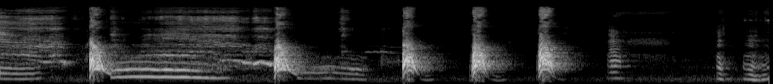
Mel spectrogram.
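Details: Indoor pet dog reacting to a recording of a screaming French Bulldog: a drawn-out wavering howl for nearly two seconds, then another howl, followed by sharp barks about every 0.7 seconds and softer whines at the end.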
